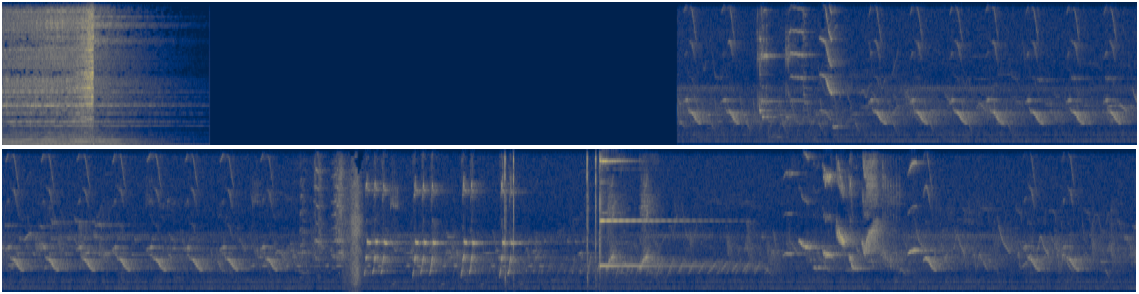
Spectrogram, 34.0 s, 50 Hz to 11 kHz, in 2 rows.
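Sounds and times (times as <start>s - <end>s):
bird whistling song: 21.8s - 25.0s, 25.7s - 31.1s
clicks: 24.5s - 24.8s, 25.8s - 26.1s.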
